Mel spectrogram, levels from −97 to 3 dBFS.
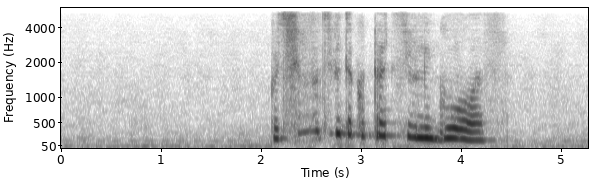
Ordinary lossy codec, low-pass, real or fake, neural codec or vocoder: MP3, 48 kbps; 5.4 kHz; fake; codec, 44.1 kHz, 2.6 kbps, DAC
